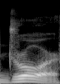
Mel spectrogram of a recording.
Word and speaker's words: drawer: Like I said, be careful because in British English, we don't pronounce the e at the end.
